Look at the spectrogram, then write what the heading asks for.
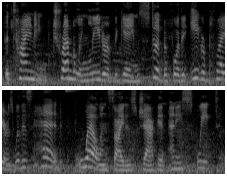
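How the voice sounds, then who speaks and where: A woman teacher reading a picture book aloud, telling it slowly and expressively. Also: on the high side, noisy background. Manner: slow, expressive storytelling.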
